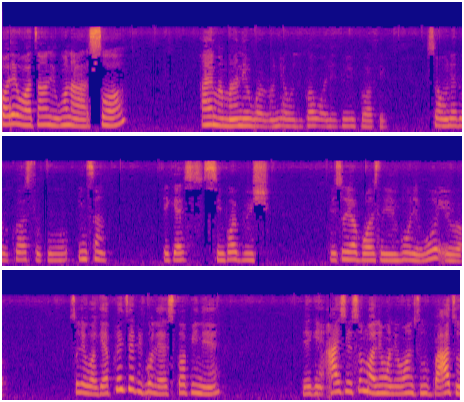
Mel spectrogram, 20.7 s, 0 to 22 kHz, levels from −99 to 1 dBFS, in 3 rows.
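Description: From start to finish the speech carries plainly audible AAC compression damage, likely from AAC-LC at a low bitrate around 32 kbps. Nothing gets through above about 9.6 kHz, so it sounds dull and smeared, with a warbly, fizzy edge on sibilants where sparse high bands get patched over.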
